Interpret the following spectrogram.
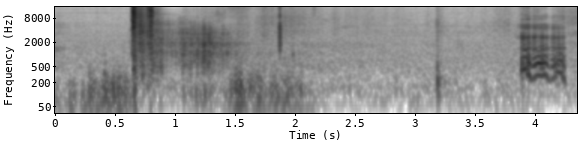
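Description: A single shotgun shot fired into the air, sharp and loud, with a short echo after it. Two faint clicks follow later.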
